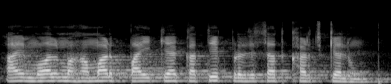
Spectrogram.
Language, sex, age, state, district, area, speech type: Maithili, male, 30-45, Bihar, Madhubani, urban, read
